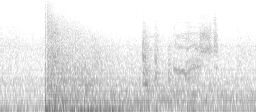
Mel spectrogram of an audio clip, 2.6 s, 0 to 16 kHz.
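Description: A single sharp, booming cannon shot from a Pz. S35 tank in World of Tanks. A roar of echo and rumble follows, then fainter distant battle noise.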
